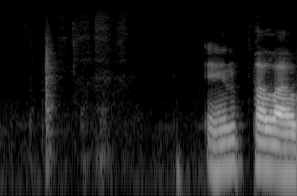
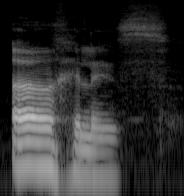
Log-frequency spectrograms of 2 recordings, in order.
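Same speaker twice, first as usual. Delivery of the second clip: slow teaching demo; 3 dB louder, much slower than usual. Shown as a demonstration. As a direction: draw out "ángeles" slowly, every syllable clear. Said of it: "teacher models the plural slowly".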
